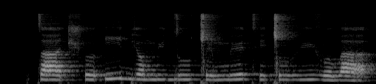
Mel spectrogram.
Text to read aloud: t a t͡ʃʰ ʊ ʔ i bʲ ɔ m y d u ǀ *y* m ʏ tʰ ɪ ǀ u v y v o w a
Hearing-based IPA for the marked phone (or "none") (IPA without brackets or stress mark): ʏ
